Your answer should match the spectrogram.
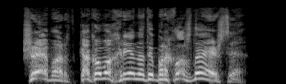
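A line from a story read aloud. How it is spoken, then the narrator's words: Yelling. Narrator (Russian): завопил Логан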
